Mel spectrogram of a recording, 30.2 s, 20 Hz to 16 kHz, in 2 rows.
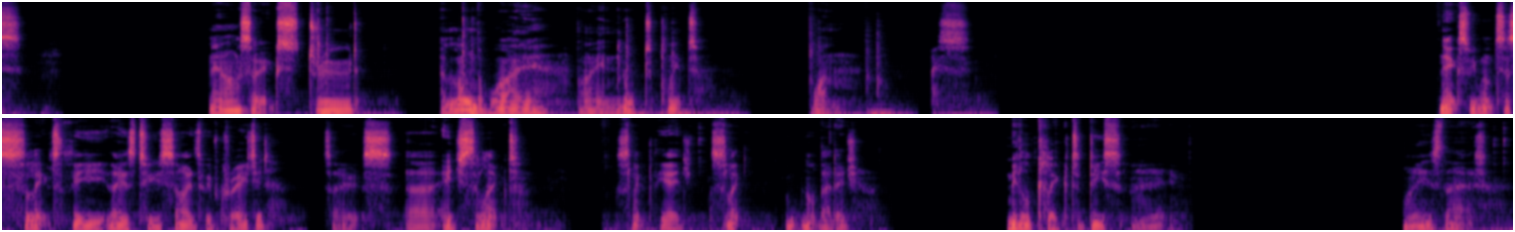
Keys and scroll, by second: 3.2 e, 4.5 y, 6.1 0, 6.5 ., 8.0 1, 8.6 Return.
